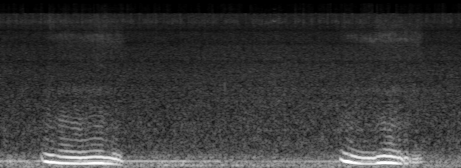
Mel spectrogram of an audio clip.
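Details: Cat sleeping spread out and snoring, recorded on an iPad: two slow, droning breath sounds with a quiet gap between them.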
